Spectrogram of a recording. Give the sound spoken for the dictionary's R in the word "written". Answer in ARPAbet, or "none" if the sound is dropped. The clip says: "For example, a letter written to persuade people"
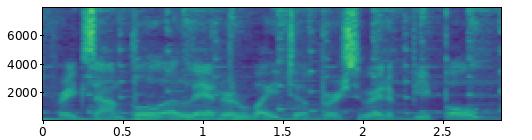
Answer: W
